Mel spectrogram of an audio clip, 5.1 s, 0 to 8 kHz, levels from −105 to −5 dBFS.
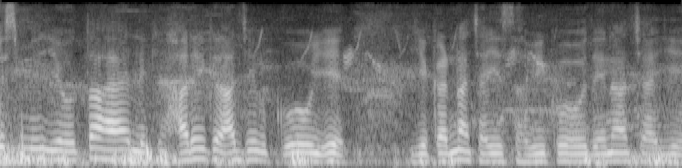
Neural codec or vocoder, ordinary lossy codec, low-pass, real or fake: none; AAC, 48 kbps; 7.2 kHz; real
